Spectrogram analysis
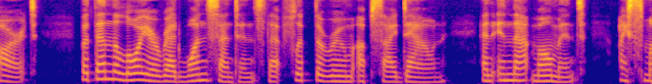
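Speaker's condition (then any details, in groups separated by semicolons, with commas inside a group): No condition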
